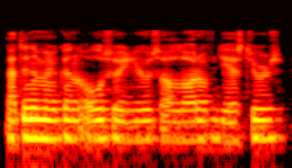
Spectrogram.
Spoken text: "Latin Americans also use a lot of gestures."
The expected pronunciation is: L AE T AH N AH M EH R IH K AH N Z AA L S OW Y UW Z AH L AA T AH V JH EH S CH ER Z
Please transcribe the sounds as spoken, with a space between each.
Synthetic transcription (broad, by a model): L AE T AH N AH M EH R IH K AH N AA L S OW Y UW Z AH L AA T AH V JH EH S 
